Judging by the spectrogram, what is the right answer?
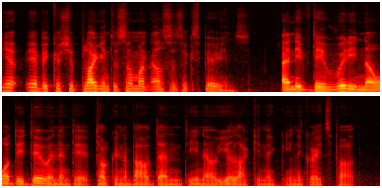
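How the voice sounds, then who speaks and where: In a very clean recording with a silent background, a man with a very deep, low pitch talks at a very fast pace with ordinary pitch variation. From Poland. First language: Polish. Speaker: 3D modeling instructor. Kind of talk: live stream Q&A.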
